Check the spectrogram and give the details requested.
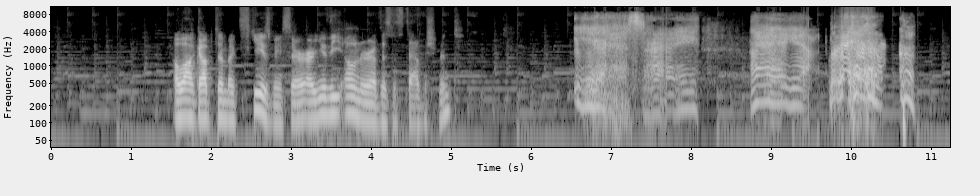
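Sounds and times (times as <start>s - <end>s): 
speech: 1.5s - 5.2s, 6.6s - 8.4s, 9.2s - 10.8s
person clearing throat with meat pie stuck in the throat: 6.6s - 8.2s, 8.8s - 10.9s.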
